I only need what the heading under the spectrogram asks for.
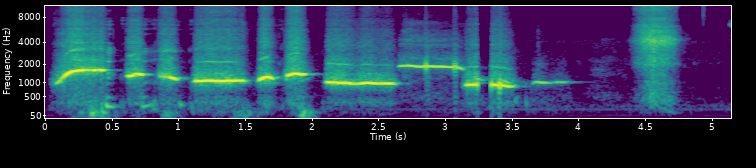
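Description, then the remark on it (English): A person whistles the Caillou TV theme tune, a string of clear, bright notes in a bouncy, stop-start melody, ending with a short breathy puff. “Yes, whistle the Caillou theme again.”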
